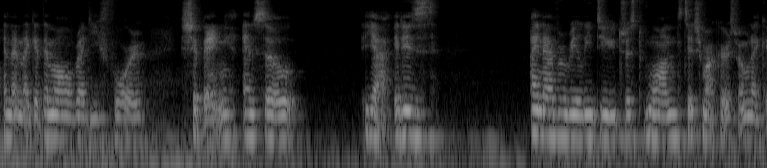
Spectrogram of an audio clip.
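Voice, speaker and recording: Chatty French-accented woman in a roomy space. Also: sits low. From France. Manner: chatty, lots of fillers and likes. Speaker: podcast host. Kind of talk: casual Q&A chat. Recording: roomy echo.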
